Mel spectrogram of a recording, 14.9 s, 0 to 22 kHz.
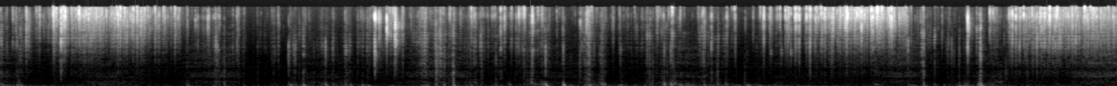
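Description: Green and yellow crunchy foam-bead slime is stretched into strands, then squished and folded between fingers as the soft mass is held in both hands. A dense, bright crackling and popping runs almost continuously, with brief quieter lulls near 3 seconds and 12.5 seconds.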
